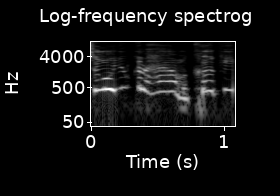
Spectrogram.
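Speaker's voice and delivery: very high-pitched, syrupy, sugary sweet voice. Imitating her saying that a cookie is allowed: imitating a sweet tone. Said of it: "the way she said it was so sweet".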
